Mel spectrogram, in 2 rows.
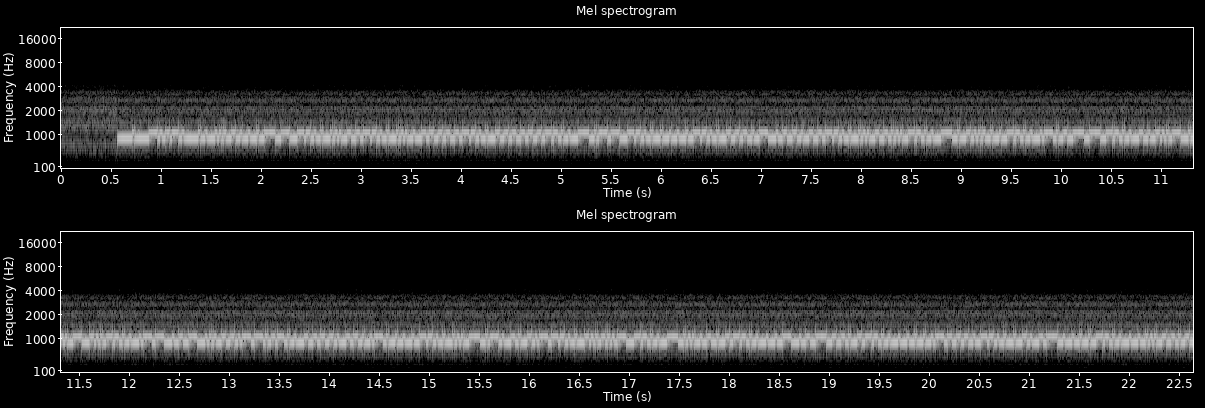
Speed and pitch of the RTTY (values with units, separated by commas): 45.45 baud, 170 Hz shift, 980 Hz centre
